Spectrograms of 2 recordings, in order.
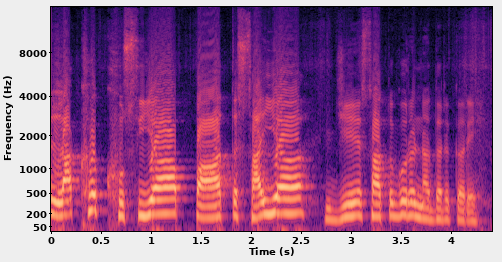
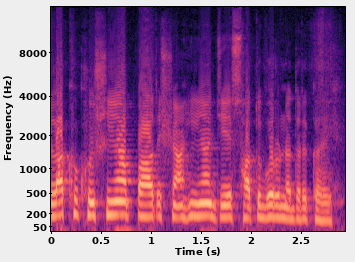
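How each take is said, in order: First: Khushiyan is said with a plain 's' sound. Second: Khushiyan is said with an 'sh' sound. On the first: Countless things are snatched away. The speaker calls it wrong. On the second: Countless joys and kingdoms come. The speaker calls it right.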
